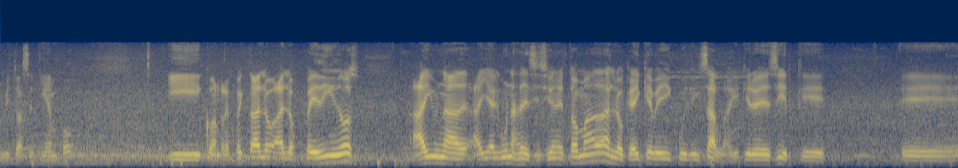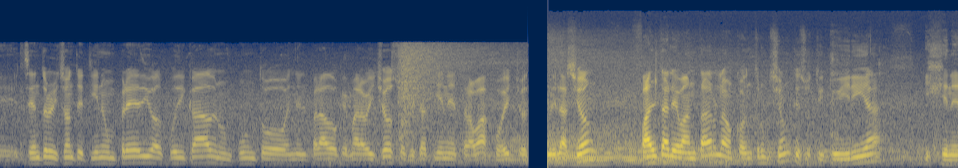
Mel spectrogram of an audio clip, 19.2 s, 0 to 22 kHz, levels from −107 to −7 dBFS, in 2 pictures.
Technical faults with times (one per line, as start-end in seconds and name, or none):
0.00-15.06 input switched to a poorer device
